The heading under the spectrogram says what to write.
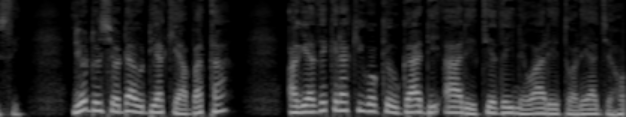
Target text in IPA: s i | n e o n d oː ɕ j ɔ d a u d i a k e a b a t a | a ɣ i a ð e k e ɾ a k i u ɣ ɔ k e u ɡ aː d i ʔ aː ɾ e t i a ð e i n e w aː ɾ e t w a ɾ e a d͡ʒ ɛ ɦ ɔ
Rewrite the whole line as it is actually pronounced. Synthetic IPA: s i | n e o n d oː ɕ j ɔ d a u d i a k e a b a t a | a ɣ e a ð e k e ɾ a k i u ɣ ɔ k e u ɡ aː d i ʔ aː ɾ e t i ɛ ð e i n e w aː ɾ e t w a ɾ e a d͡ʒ ɛ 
